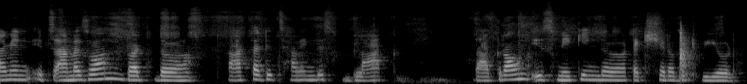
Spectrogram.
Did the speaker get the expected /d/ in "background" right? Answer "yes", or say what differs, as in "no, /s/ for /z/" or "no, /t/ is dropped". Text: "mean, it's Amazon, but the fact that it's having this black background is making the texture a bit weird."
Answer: yes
